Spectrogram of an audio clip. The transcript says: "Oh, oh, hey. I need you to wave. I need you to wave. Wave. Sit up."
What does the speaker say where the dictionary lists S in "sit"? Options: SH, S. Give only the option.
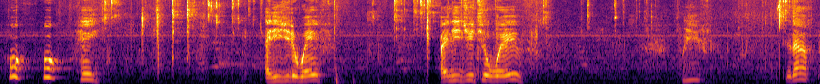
S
